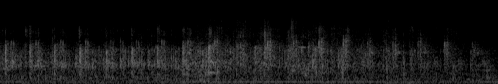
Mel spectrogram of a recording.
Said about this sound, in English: Let's clap them loudly onto the stage.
